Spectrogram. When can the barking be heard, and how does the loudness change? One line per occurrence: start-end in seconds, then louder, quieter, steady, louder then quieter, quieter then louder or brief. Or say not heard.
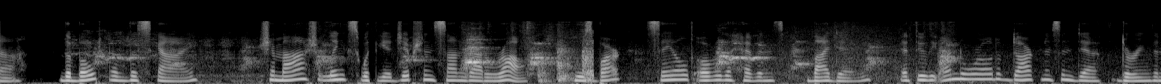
0.9-6.0 quieter then louder
6.7-9.7 brief.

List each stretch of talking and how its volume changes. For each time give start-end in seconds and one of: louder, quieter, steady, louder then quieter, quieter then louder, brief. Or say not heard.
0.0-11.5 steady.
